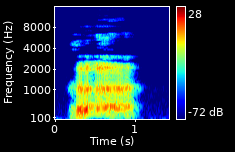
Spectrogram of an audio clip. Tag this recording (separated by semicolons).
Zombie; Hit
